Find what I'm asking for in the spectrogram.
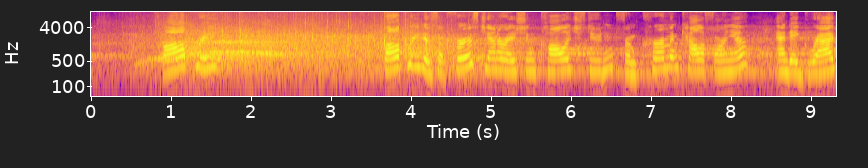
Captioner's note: applause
